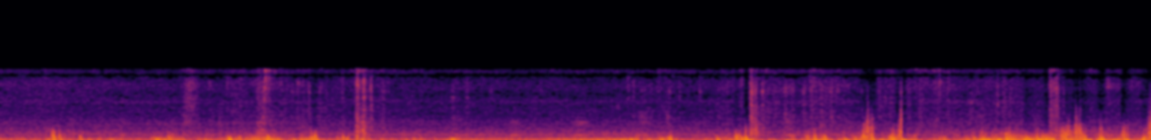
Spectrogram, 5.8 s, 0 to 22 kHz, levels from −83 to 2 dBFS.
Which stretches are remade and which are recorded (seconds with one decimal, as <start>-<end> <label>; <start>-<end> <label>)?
0.0-5.8 recorded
